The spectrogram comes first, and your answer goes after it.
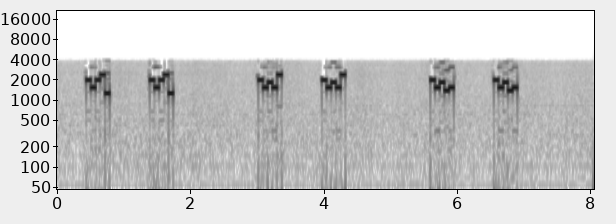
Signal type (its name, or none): five-tone selective call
